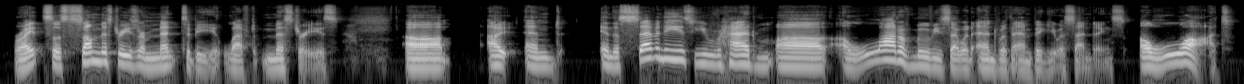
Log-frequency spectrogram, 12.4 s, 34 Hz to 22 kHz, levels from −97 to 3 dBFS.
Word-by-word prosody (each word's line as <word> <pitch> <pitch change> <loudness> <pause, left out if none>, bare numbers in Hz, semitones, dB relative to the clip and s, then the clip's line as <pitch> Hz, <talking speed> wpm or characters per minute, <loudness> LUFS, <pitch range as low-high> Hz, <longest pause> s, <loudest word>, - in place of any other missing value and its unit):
Right? - - +2
So - - +2
some 190 +8 +3
mysteries 170 -6 -1
are 140 - -3
meant 130 +3 -3
to - - -6
be 110 -4 -10
left - - -5
mysteries. 115 0 -6 0.7
Um, 120 - +5 0.4
I 405 - +2 0.2
and 130 -2 -5 0.4
in 145 - -3
the 135 - -5
'70s 235 - +2
you 165 -2 -7
had 160 -1 +4
m 130 0 -14
uh, 130 -2 +4
a - - -5
lot 200 - +3
of 195 -9 -1
movies 125 -6 -5
that 110 - -2
would 115 -1 -7
end 115 -1 -4
with 110 - -10
ambiguous 105 -1 -9
endings. - - -11
A 135 - +4
lot. 160 +8 +1
135 Hz, 155 wpm, -24 LUFS, 120-175 Hz, 0.7 s, Um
